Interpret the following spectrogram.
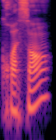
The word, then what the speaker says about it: croissant: or more than one you can hear that the pronunciation of kut and kwasan doesn't change let's hear it again for one croissant and for more than one here ends in e-n-t and croissant ends in s but we don't pronounce those letters at the end which we know sometimes happens in french the only way to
